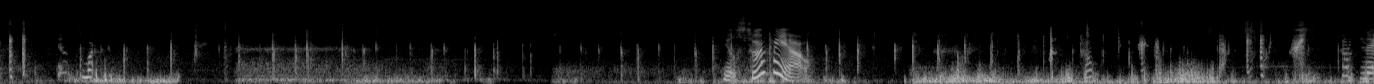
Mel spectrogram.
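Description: A pony's hooves clop steadily on a paved road.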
